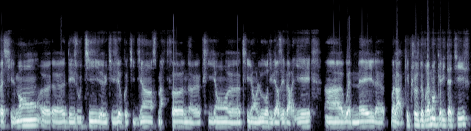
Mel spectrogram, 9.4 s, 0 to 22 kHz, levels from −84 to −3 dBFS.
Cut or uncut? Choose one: cut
